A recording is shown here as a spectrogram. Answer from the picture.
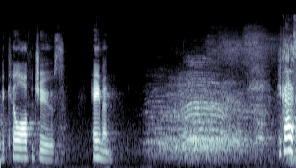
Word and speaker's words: Haman: Haman.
